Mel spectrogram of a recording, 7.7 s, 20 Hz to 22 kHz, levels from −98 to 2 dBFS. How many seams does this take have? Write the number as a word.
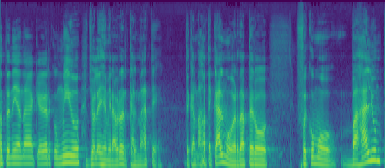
one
